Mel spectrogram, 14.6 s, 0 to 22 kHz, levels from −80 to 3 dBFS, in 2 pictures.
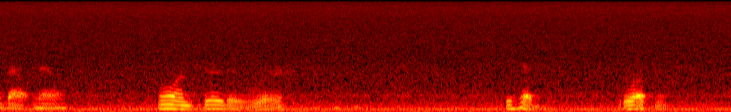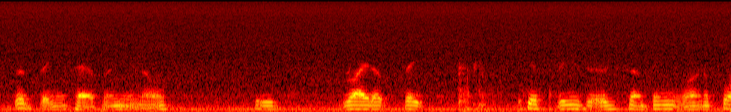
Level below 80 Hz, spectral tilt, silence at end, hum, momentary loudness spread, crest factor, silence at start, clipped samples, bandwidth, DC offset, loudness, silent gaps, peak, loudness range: -50 dBFS; -7 dB/octave; 0 s; none; 15 LU; 20 dB; 0 s; under 0.1%; over 20 kHz; under 0.1%; -32 LUFS; none; -12 dBFS; 6 LU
